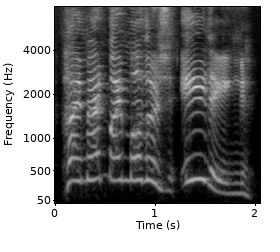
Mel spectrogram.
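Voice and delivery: very high, loud nagging-wife caricature; mock wife screech. Wife answering husband's call, hammed-up screech. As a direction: squawk it like a cartoon wife.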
